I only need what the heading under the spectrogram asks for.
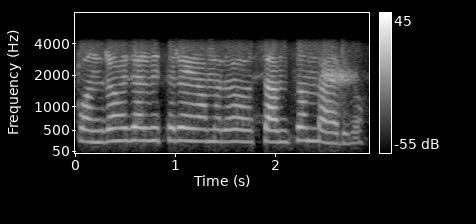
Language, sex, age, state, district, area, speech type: Odia, female, 18-30, Odisha, Subarnapur, urban, conversation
